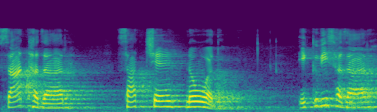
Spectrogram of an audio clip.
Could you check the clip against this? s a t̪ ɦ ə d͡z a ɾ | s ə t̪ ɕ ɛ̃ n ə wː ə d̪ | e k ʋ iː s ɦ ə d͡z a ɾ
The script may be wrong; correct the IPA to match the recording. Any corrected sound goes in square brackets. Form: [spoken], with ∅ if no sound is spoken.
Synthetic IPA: s a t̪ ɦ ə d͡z a ɾ | s [a] t̪ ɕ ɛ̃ n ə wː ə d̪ | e k ʋ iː s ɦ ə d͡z a ɾ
